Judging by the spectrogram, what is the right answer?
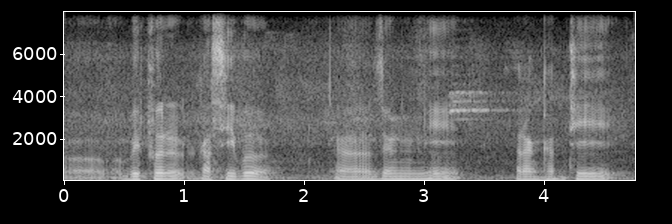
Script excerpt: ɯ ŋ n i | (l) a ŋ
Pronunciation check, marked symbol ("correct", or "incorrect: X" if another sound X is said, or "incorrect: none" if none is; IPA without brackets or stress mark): incorrect: ɾ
